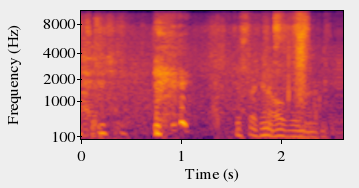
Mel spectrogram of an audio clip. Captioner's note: both laughing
